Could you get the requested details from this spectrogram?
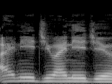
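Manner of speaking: mock screaming, high-pitched, repeated. Retelling a movie scene where Harry tells Electro he needs him: imitating Harry screaming. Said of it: "he's screaming, like".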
